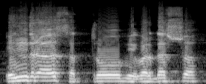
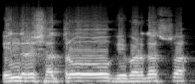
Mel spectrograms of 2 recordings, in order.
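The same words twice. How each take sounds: First: The pitch is high on indra, low on shatru. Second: The pitch is high on shatru, low on indra. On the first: Indra himself should grow. The speaker calls it wrong. "अब इंद्र की वृद्धि हो गई, शत्रु निम्न हो गया" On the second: The enemy of Indra should grow. The speaker calls it right. "शत्रु में उच्च इंद्र में निम्न"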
